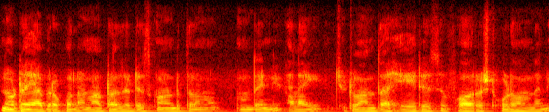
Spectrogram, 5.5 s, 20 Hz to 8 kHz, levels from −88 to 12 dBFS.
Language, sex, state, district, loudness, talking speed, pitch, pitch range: Telugu, male, Andhra Pradesh, Manyam, -20 LUFS, 165 wpm, 115 Hz, 110-120 Hz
